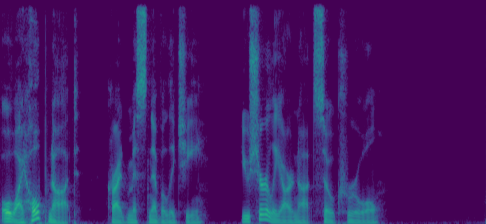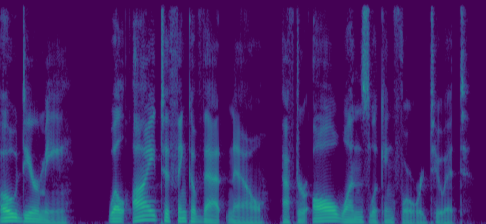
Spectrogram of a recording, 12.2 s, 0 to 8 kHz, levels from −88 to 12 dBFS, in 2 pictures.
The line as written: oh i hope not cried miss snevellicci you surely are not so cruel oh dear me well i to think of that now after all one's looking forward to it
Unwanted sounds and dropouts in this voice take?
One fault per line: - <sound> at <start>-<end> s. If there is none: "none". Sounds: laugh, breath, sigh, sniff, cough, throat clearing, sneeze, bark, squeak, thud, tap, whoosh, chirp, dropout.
none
